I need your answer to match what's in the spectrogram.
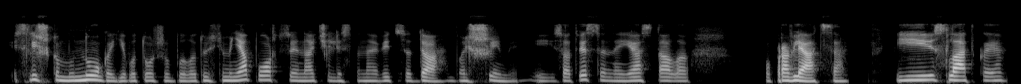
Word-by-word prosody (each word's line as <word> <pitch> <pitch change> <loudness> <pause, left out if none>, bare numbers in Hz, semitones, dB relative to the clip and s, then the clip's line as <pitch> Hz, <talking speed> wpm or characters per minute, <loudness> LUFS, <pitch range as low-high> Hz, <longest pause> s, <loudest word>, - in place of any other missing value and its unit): слишком 205 -3 -1
много 185 +1 +3
его 160 +1 -6
тоже 165 0 -9
было. 160 +1 -7
То 180 - -7
есть 170 0 -10
у - - -2
меня 185 +4 +4
порции 205 -4 -4
начали 165 0 -5
становиться, 165 +2 -8
да, 145 0 +1
большими, 160 -1 -2
и, 160 -4 -14
соответственно, 170 0 -4
я 175 +2 +1
стала 165 -1 -4 0.7
поправляться. 160 -3 +5 0.5
И 200 +2 +4
сладкое. 190 -2 +3
170 Hz, 125 wpm, -23 LUFS, 160-185 Hz, 0.7 s, поправляться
